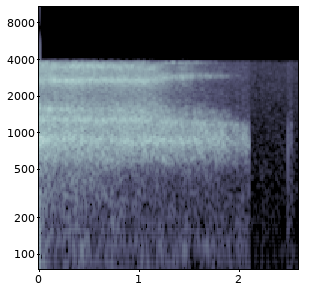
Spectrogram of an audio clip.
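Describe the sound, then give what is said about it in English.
A long, steady exhale of breath, soft and airy, lasts about two seconds and then stops abruptly. A tiny faint breath noise follows in near silence. “we're going to start with just one deep breath in and hold and exhale.”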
